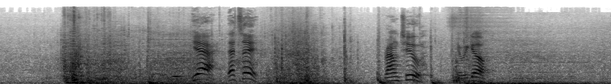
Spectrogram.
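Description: Heavy footsteps thud on wooden boards.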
